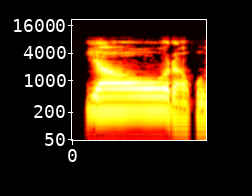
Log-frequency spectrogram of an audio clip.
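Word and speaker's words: 幺: 10이라고 해가지고 1을 갖다가 쓰지 않고 야오라고 이렇게 발음을 해줍니다.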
